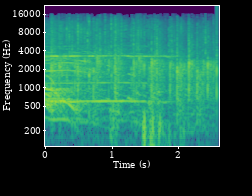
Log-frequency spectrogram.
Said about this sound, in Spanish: Pero vamos a darle la bienvenida a alguien que de seguro a él no le importa dónde él saque su abanico. Él se lo sopla donde sea. Fuerte aplauso para Brian Carrión.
